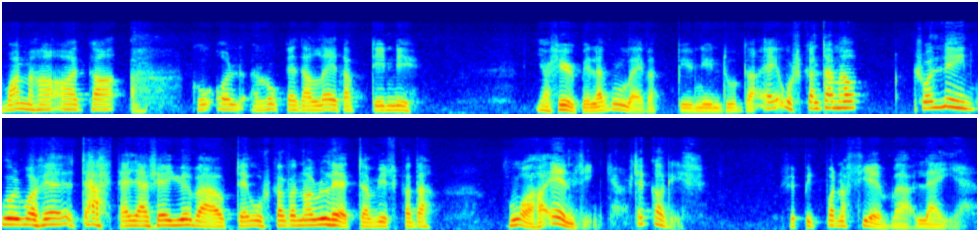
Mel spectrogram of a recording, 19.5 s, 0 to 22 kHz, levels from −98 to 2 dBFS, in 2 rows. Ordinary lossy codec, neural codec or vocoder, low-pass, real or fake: none; codec, 24 kHz, 0.9 kbps, WavTokenizer, medium speech release version 2; 10.8 kHz; fake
